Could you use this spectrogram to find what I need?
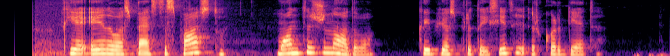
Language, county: Lithuanian, Šiauliai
